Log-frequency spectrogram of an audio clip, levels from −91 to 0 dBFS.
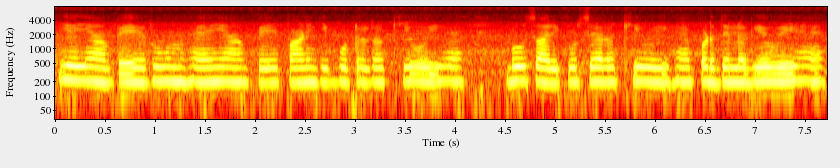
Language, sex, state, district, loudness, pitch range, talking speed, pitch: Hindi, female, Haryana, Rohtak, -16 LUFS, 195-205 Hz, 180 wpm, 200 Hz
